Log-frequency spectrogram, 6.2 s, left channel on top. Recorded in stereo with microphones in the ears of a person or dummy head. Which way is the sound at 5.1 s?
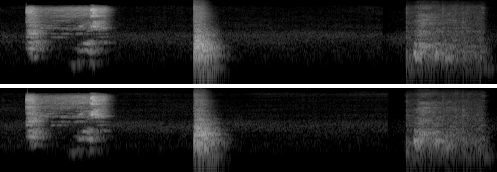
10° left (ahead or behind).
